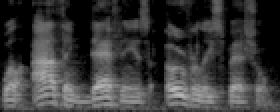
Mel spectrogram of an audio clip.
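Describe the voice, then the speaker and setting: A man reading aloud from a storybook, voicing a curious, brave young girl who speaks eagerly and excitedly. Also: medium pitch, measured pace.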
